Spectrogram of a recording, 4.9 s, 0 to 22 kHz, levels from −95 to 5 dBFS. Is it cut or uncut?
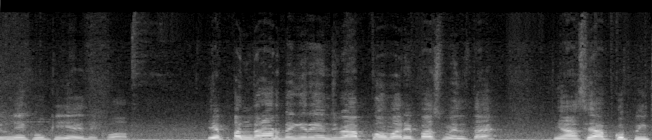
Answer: uncut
